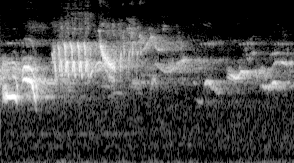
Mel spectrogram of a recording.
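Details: A bird singing early in the morning gives sharp chirps, then a rapid, buzzy trill of repeated notes, followed by thinner, drawn-out whistles.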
